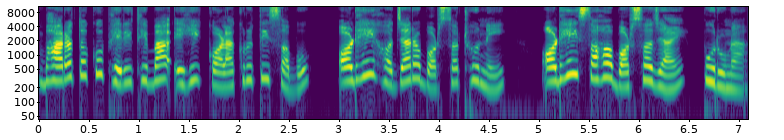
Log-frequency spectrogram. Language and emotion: Odia, neutral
